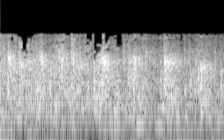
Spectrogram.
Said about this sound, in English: So you can give him a round of applause.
